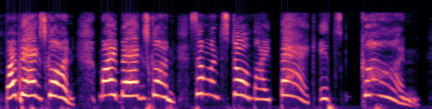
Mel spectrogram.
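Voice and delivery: high frantic wail about a lost bag; panic, voice shooting up high and loud; panicked passenger. Retold or imitated. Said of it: "red in the face".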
